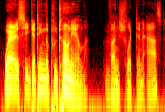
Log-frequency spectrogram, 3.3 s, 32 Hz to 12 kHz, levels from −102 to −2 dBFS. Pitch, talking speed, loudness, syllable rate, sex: 85 Hz, 145 wpm, -19 LUFS, 5.0 syllables/s, male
